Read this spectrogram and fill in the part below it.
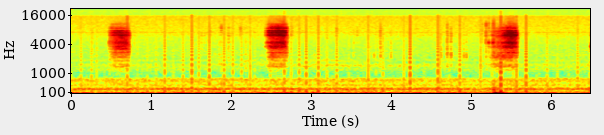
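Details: Barn owl nestlings at feeding time in a nest box in Israel, March 2022 hatchlings: three fainter, short hissing rasps spread over several seconds against a constant low hum and faint clicks.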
